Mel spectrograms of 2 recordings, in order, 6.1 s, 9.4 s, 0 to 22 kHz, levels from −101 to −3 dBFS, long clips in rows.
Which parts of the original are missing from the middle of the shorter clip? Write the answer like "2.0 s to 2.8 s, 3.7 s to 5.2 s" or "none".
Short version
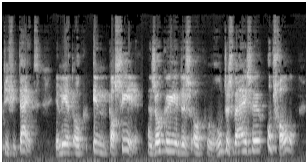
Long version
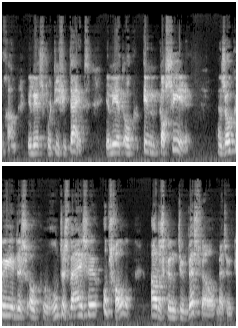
3.8 s to 4.2 s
